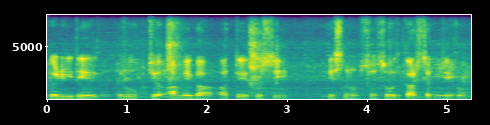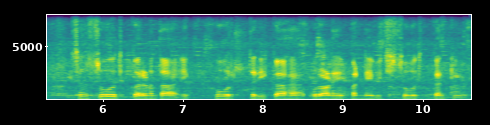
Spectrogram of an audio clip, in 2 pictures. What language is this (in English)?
Punjabi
